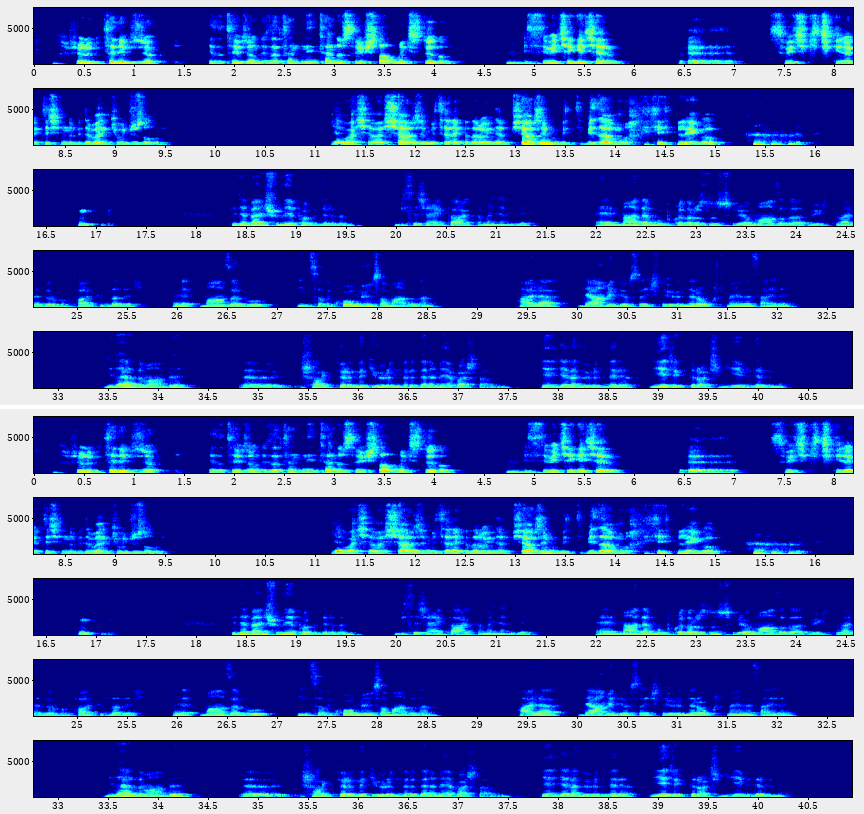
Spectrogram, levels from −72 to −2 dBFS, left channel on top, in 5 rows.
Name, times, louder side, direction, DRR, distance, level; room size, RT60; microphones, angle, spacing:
voice 1, 0.2-1.2 1.7-4.2 4.9-5.9 6.5-7.0 7.4-9.5 11.2-15.0 16.8-16.9, left 1 dB, 85° left, -2 dB, 1.0 m, -32 dB
voice 2, 4.7-5.1 15.4-15.9 17.9-18.0 18.3-19.6 20.0-21.3 22.0-25.6 25.9-26.9 27.2-28.6 29.4-32.1 33.4-34.3 34.8-37.5 37.8-40.2, equal, 20° left, -2 dB, 0.8 m, -37 dB
2.8 x 2.0 x 2.7 m, 0.32 s
head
